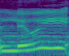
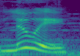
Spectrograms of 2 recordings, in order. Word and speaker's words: Louis: a Louis and the Louie and louw right so in fact our antagonist he should be called Louie but they call him Louise therefore his name should be spelled l e w i s right if they're going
